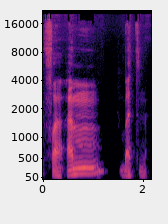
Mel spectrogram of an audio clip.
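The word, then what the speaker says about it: فَأَنْبَتْنَا: Ditulis fa'an batna, dibaca fa'am batna. Berarti ada perubahan, ada bunyi yang diganti, ya, yaitu bunyi nun mati fa'an menjadi fa'am. Nun mati posisinya diganti dengan bunyi mim mati.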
